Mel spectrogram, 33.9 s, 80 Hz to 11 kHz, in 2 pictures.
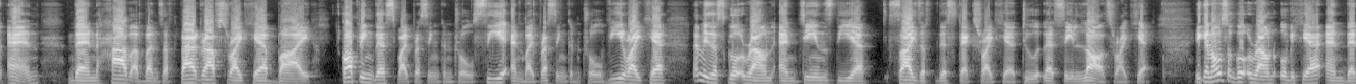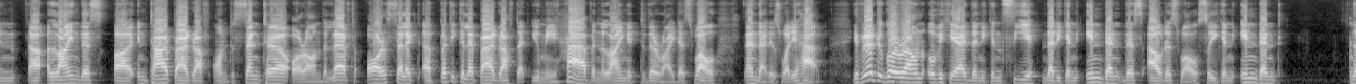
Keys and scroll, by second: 2.2 ctrl+z, 4.1 ctrl+c, 6.4 ctrl+v.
